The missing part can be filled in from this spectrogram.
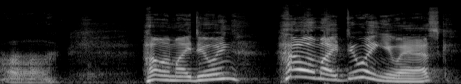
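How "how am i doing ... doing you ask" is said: very high, furious, angry squeal. At a table of laughing past masters, [name] answers in [name]'s high-pitched angry voice. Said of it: "[name] said in a high pitched, angry voice".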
